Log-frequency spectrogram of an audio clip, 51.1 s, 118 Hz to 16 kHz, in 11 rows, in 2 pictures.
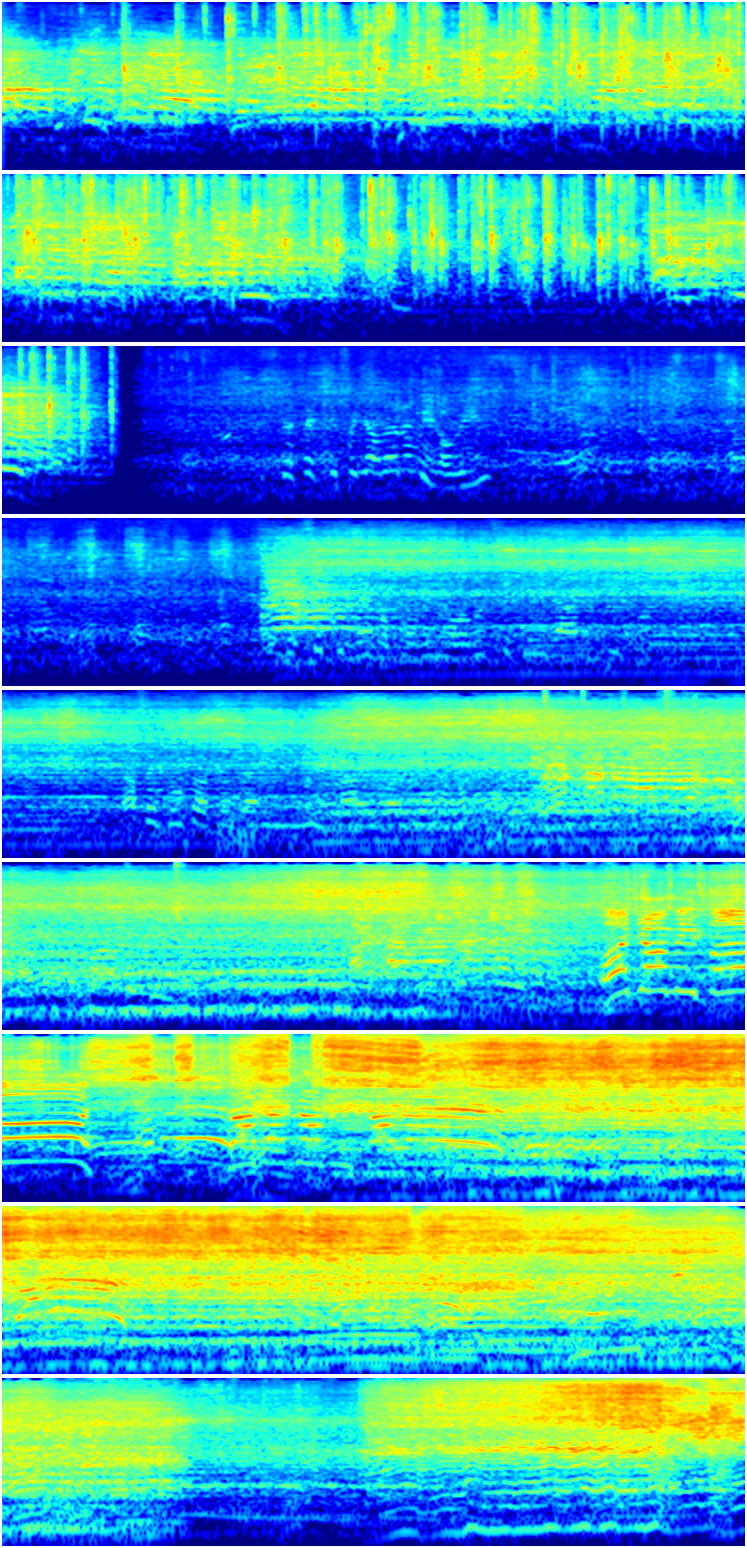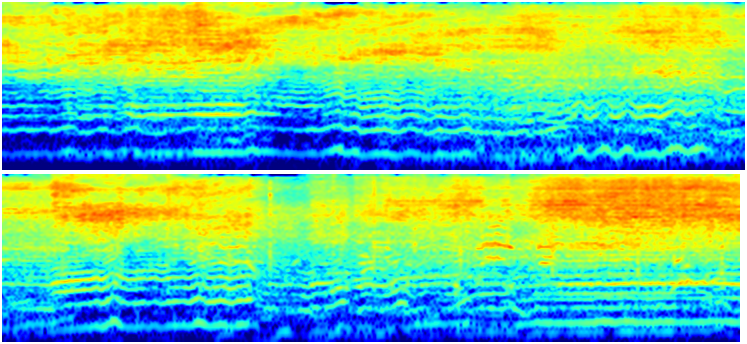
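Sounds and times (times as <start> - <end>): speech: 0.0 - 6.8
applause: 0.7 - 10.0
small engines revving: 13.7 - 51.0
small motocross bikes idling: 13.8 - 24.2, 25.4 - 51.0.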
